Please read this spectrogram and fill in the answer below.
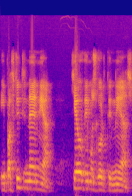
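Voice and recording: Medium-pitched, a man speaks with ordinary pitch variation. Audible room echo surrounds his voice.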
